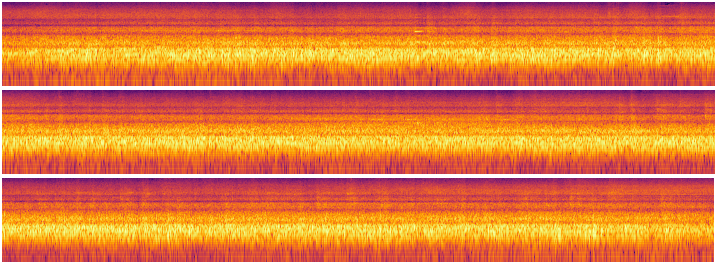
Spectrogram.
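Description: New York City subway train running past the platform close by, a loud steady rumble of steel wheels on rail that builds up over the first second and then holds.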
